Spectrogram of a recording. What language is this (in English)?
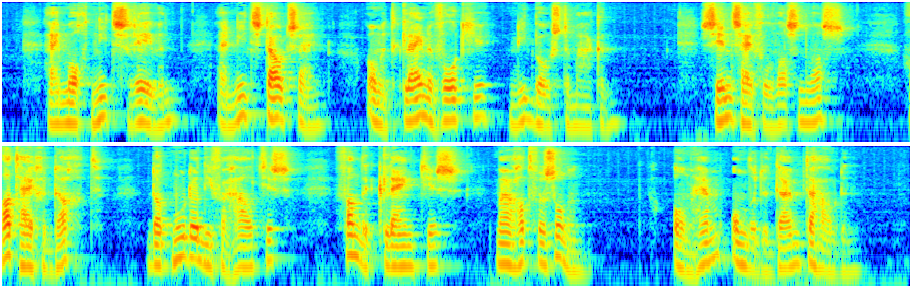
Dutch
